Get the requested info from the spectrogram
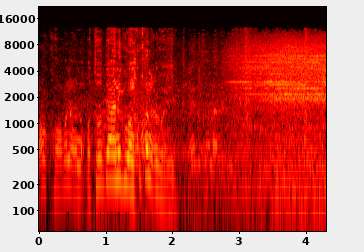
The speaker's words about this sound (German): Am Flughafen von Hageisa bringt ein Flugzeug gerade junge Somaliländer aus Libyen zurück.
